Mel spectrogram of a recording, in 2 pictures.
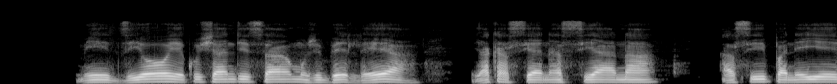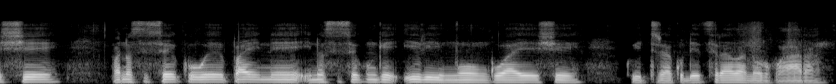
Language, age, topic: Ndau, 50+, health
